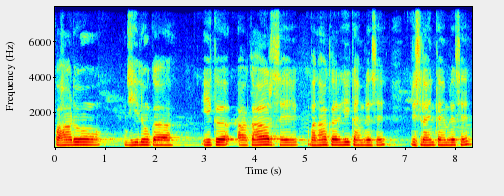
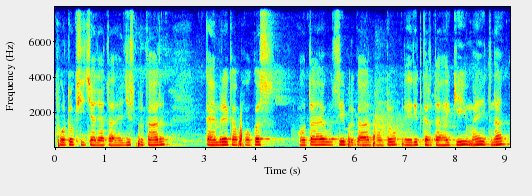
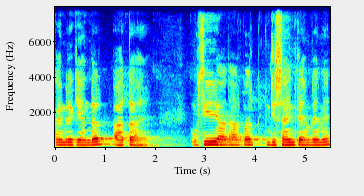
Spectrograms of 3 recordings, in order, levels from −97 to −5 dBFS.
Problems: none marked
